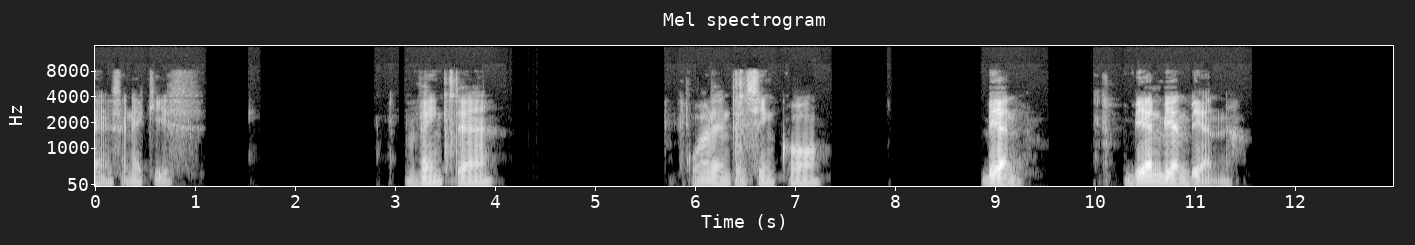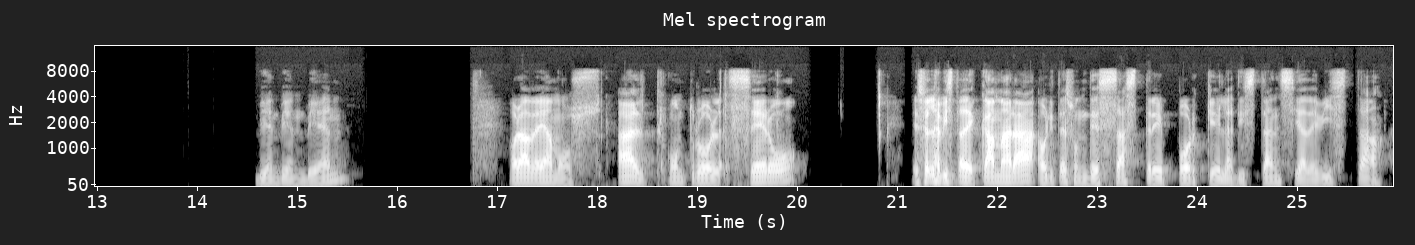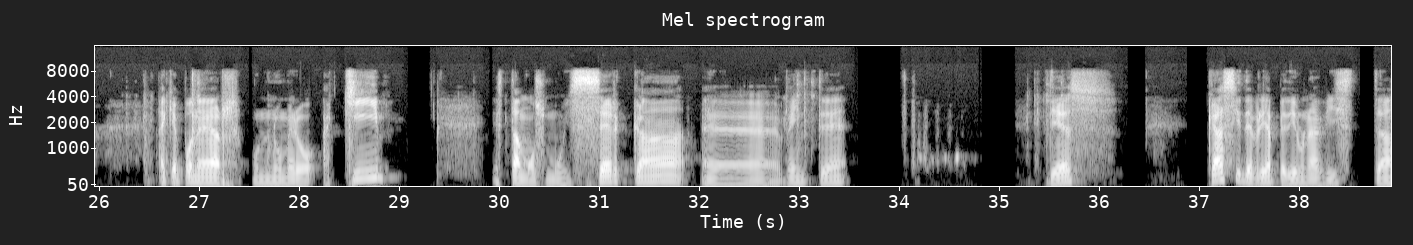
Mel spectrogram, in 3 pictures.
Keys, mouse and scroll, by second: 2.0-3.5 drag, 5.4-6.5 drag, 6.7 click, 9.9 ctrl+s, 19.3 ctrl+alt+KP_0, 24.2-27.9 drag, 26.5 KP_4, 30.2-32.7 drag, 35.0-36.9 drag.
